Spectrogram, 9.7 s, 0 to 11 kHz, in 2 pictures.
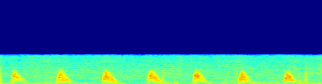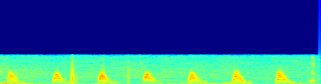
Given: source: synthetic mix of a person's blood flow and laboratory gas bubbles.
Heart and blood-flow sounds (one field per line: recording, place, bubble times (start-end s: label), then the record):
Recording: Doppler ultrasound of blood flow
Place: subclavian vein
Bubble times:
9.50-9.60 s: bubbles
From the record:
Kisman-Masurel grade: 111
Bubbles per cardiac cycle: 1 to 2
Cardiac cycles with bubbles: 1 to 10%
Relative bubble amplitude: barely perceptible (0.100 to 0.250)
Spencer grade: 1 (occasional bubble signal discernible with the cardiac motion signal, with majority of cardiac periods free of bubbles)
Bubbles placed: anywhere in the cardiac cycle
